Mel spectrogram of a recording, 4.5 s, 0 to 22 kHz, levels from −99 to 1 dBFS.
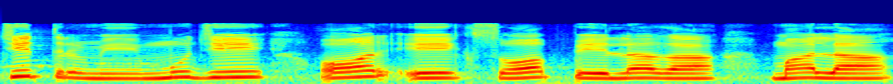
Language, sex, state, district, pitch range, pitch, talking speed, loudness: Hindi, female, Madhya Pradesh, Katni, 205-235 Hz, 215 Hz, 120 wpm, -14 LUFS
